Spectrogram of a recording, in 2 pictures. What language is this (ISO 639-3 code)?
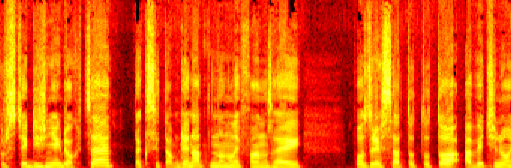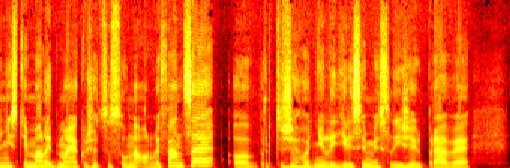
slk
